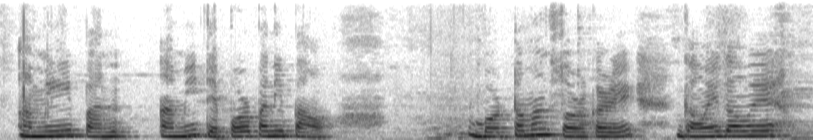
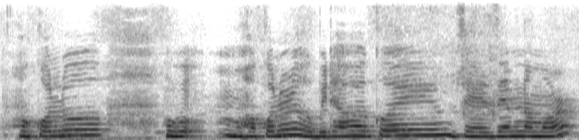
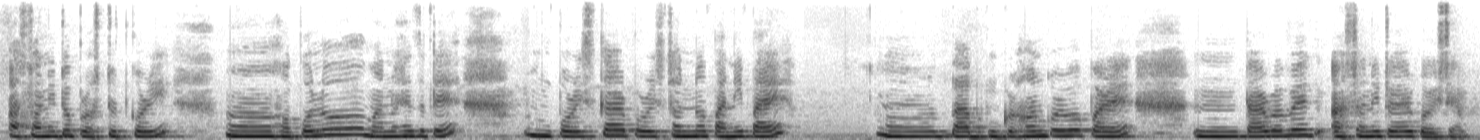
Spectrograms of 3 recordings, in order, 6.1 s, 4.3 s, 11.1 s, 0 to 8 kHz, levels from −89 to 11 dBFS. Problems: background sounds at intervals, background conversations at intervals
